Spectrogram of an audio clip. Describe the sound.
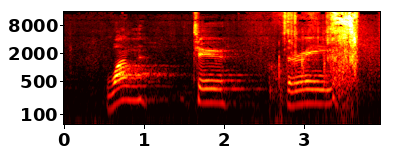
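An audience tears perforated paper in unison on a count of three, tearing off a perforated section in the middle of the sheet: a loud ripping burst that swells and fades over a couple of seconds, with sustained voices calling out beneath and between the tears.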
